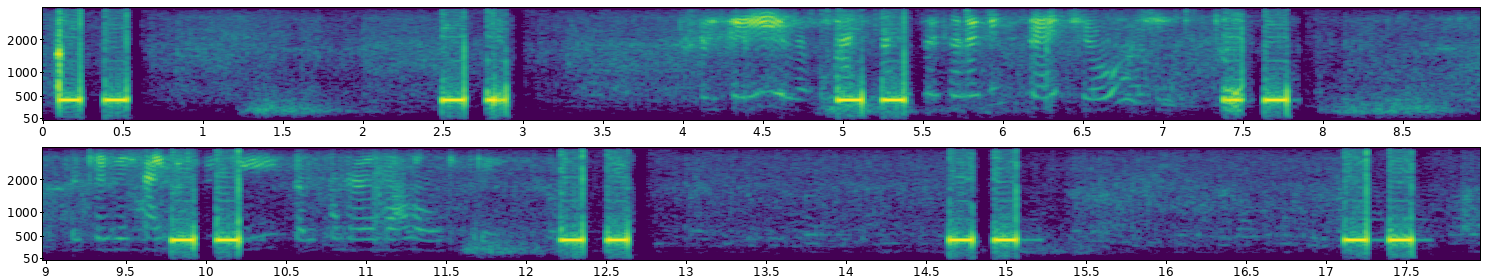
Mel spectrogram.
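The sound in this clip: Paired short telephone beeps at a steady mid pitch repeat at an even rhythm, about eight double beeps, while a phone call is being transferred, with faint muffled voices murmuring in the gaps between them.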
